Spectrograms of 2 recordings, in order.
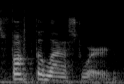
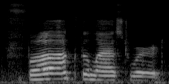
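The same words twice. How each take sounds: First: Said in the usual way. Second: Fuck the last word. slow and louder, each word hit; slow, louder emphatic repeat. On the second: Shown as a demonstration. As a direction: drive the point home slowly.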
